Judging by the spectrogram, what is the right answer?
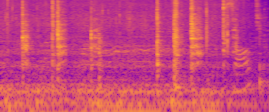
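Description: Potato, onion and garlic mixture stirred in a pan on the stove, a steady scraping swirl with a sizzling bed beneath and several sharp utensil clacks against the pan, close and fairly loud with no talking.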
